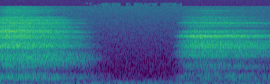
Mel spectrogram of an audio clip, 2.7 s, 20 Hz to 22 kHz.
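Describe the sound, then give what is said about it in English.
Deep breaths drawn in through the nose during a short guided breathing exercise: two long, airy rushes of breath with a brief quiet gap between them, soft and steady, with no talking. “I want you to take 4 deep, deep breaths in through your nose.”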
